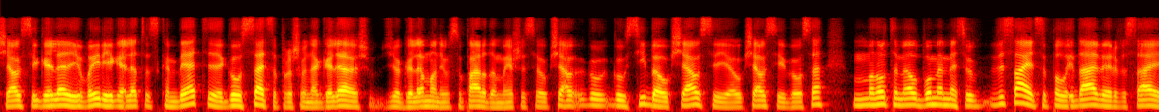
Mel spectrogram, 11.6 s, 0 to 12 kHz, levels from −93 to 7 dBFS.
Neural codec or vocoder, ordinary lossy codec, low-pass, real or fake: codec, 16 kHz, about 1 kbps, DyCAST, with the encoder's durations; MP3, 64 kbps; 7.2 kHz; fake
